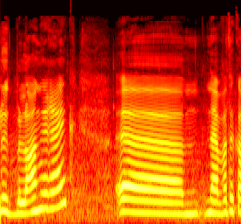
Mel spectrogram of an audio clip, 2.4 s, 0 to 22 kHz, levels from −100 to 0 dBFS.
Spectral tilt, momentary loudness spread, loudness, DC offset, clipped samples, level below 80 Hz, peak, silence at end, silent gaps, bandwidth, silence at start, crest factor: -6 dB/octave; 11 LU; -14 LUFS; under 0.1%; under 0.1%; -52 dBFS; -2 dBFS; 0 s; none; 14 kHz; 0 s; 12 dB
